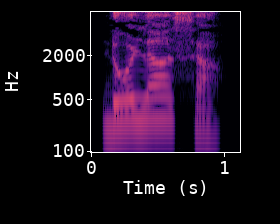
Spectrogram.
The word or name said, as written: ಠಾಳಿಸು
